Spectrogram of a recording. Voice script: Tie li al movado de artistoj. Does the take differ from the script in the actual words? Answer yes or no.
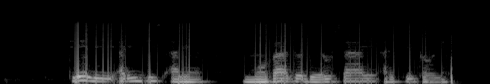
yes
